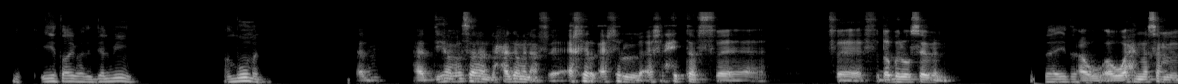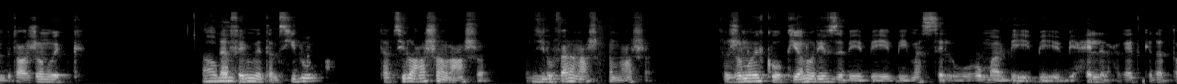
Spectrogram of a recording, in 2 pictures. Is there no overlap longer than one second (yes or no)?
yes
